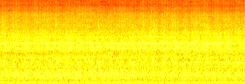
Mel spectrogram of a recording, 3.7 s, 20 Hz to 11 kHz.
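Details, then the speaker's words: Mitsubishi L200 Triton 3.2 diesel at idle, heard from a distance with a cupped hand: hollow knock about three times a second; a worn cylinder with piston skirt slapping, alongside suspected timing chain noise. "De longe, fazendo um cone, a gente percebe que o batido está acentuado, está vindo lá do pistão."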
